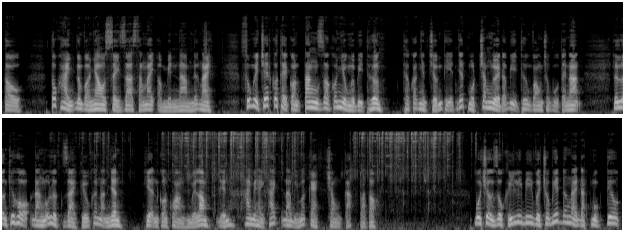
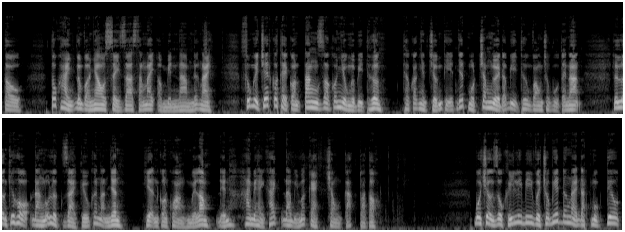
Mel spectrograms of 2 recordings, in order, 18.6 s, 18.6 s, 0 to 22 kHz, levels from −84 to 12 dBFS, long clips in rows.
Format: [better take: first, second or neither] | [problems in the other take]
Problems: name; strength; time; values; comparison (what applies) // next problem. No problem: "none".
second | jangling keys; noticeable; from 11 to 16 s; peak 3 dB below the speech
